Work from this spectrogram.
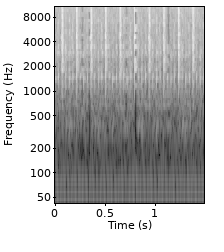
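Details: Ford Transit: sharp, even ticking knocks about seven a second over a low idle, still present with the serpentine belt off, so not from belt-driven accessories. Engine knocking noise.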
